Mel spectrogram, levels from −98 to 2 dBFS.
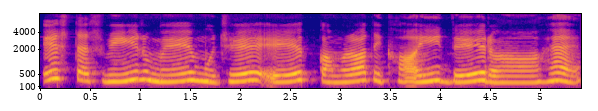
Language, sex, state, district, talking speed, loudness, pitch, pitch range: Hindi, female, Madhya Pradesh, Katni, 110 wpm, -16 LUFS, 250 Hz, 235-275 Hz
